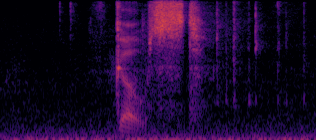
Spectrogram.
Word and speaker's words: ghost: So like for example, ghost. This one is riddled with problems. You don't need the H. The H is silent, so it's go.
